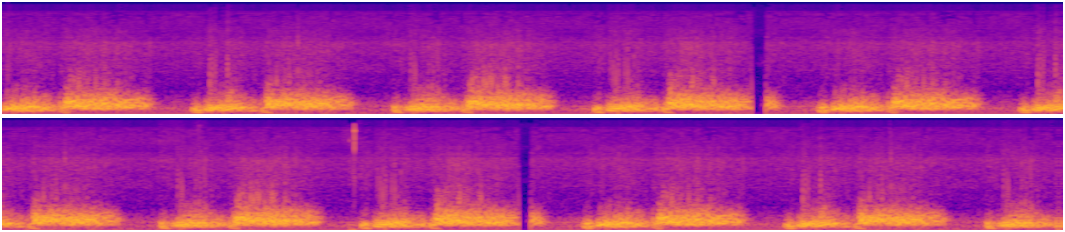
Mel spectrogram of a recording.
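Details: Systolic and diastolic murmurs of severe aortic regurgitation.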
